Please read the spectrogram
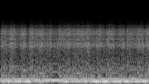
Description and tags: Recording of muted strumming on power chord C. On a les paul set to bridge pickup in drop D tuneing. With intended distortion. Recorded with Edirol DA2496 with Hi-z input.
